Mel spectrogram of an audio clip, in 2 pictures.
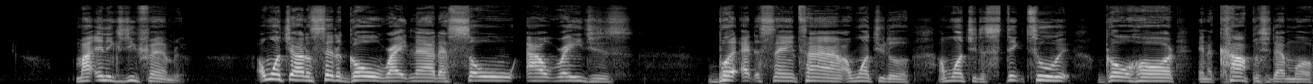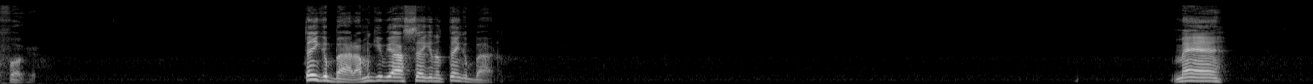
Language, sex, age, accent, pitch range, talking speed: English, male, 20-39, American, 155-185 Hz, 115 wpm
